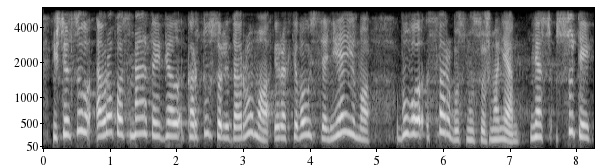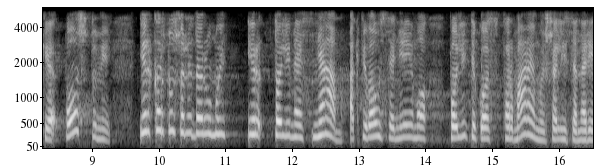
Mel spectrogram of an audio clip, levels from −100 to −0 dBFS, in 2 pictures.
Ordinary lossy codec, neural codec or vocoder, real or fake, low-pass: none; vocoder, 22.05 kHz, 80 mel bands, HiFi-GAN; fake; 5.4 kHz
